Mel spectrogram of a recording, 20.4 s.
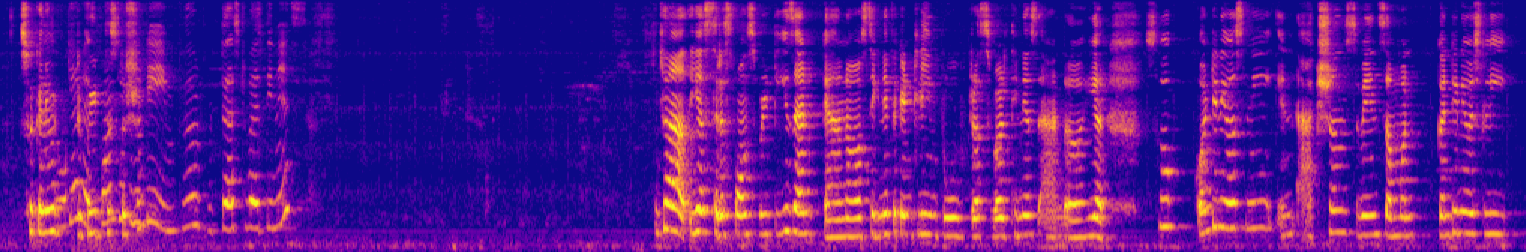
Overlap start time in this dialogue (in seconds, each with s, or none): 0.7 s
